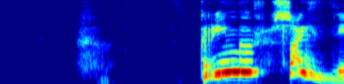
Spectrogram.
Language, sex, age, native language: Icelandic, male, 8, Icelandic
